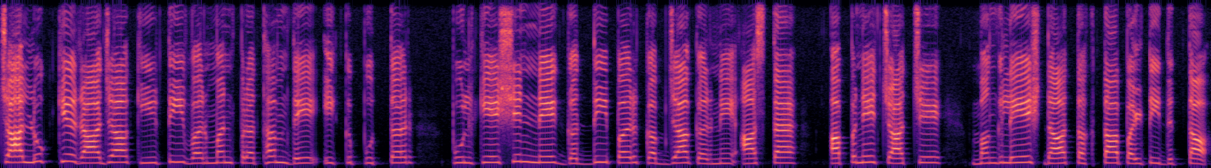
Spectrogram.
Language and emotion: Dogri, neutral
